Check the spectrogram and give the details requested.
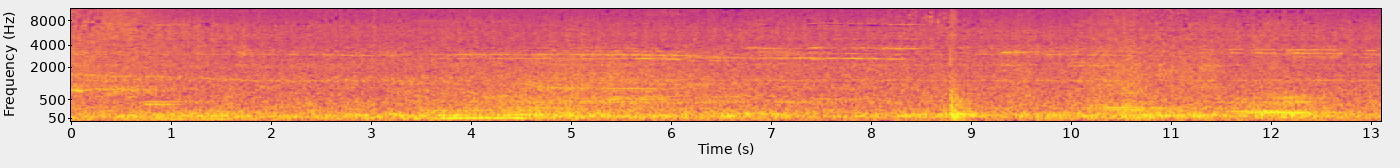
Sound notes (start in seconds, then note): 8.7 car door slams; 10.2 traffic noise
